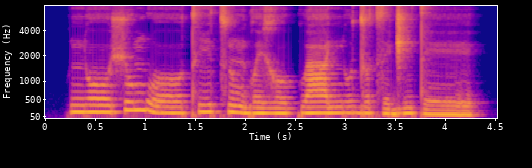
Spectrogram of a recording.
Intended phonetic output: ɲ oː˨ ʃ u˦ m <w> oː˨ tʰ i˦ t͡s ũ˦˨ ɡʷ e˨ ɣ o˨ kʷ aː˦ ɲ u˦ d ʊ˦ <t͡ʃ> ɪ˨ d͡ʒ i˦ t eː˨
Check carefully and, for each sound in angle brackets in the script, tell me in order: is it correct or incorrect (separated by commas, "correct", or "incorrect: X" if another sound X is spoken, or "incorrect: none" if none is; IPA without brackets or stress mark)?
correct, incorrect: t͡s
